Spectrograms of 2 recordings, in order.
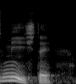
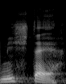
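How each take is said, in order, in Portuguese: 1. A palavra tem acento à inglesa. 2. A palavra tem acento à latina. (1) "Mister é uma palavra do inglês, então você diz mister" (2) "é uma palavra do latim, então você diz mister"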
